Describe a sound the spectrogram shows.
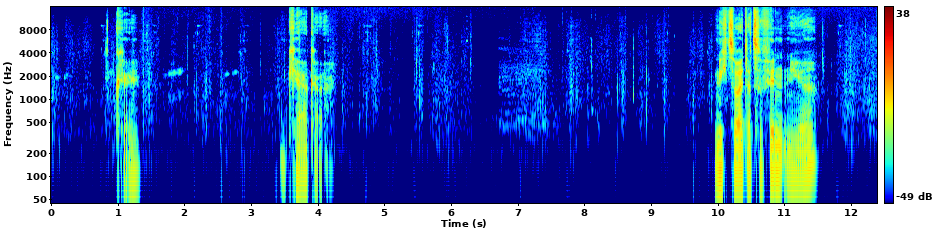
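A man talks into a close microphone in short bursts, with animation.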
